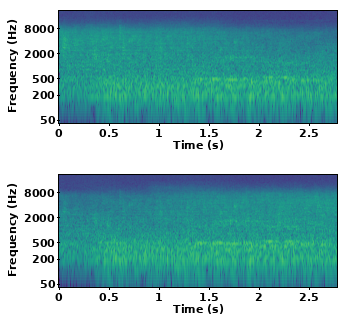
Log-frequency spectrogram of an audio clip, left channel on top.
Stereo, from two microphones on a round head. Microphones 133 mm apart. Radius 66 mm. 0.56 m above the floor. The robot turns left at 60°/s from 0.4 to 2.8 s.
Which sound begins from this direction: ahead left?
Running water, at 0.0 s.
